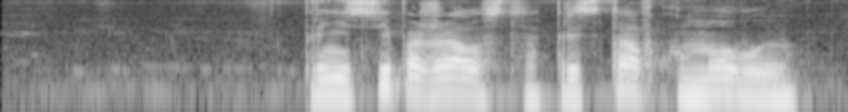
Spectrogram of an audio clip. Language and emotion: Russian, neutral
